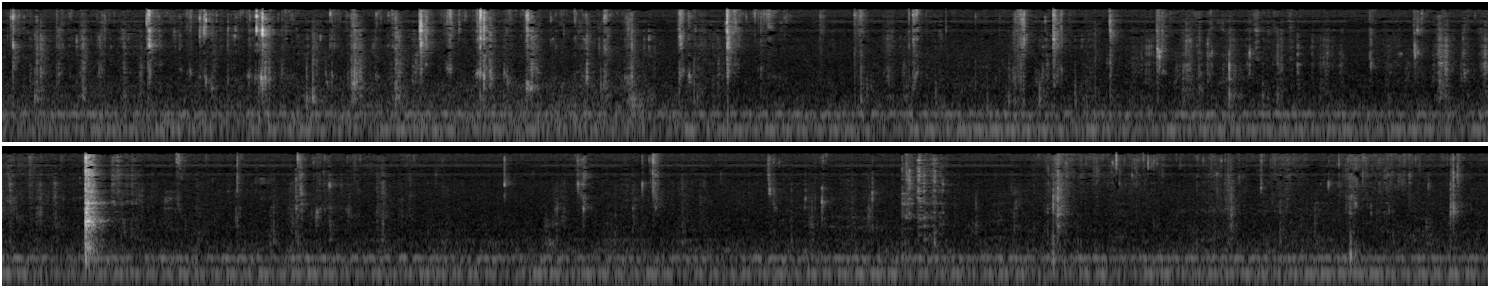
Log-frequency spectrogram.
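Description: Close-up eating of chicken curry and rice by hand: wet chewing, mouth clicks and crunches, many short sharp clicks in quick succession, with one much louder click about halfway. A steady low hum runs underneath.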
